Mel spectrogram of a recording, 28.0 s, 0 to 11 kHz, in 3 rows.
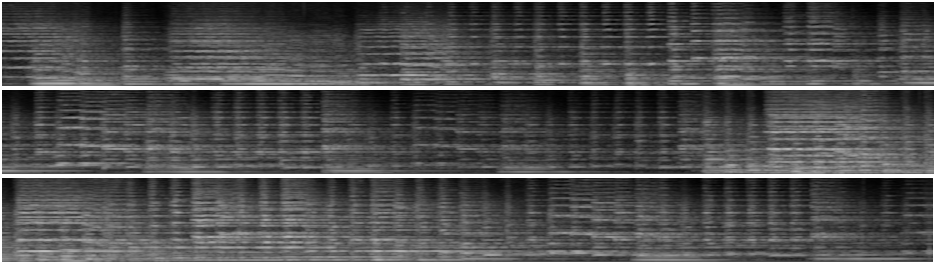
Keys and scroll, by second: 1.4 super+z, 10.8 alt+super+z.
